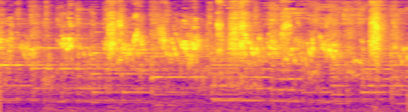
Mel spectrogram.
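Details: A happy pet budgerigar chirps and chatters in quick, bright bursts over soft background music.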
